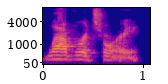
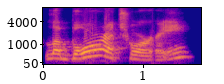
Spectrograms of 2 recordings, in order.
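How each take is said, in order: First: The stress is on the first syllable. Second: The stress is on a later syllable. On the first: The speaker calls it right. "That ah sound is in the first syllable, and that's what makes the word sound like the word" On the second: The speaker calls it wrong. "we put that, that stress in the different part, it would sound completely different"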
